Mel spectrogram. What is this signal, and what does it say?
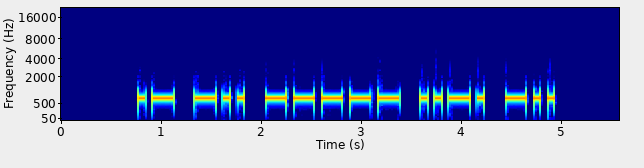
Morse code, heard as a keyed tone, about 17 wpm, 700 Hz. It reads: AD0FD
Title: USA Call Signs - 5 Characters - 3x Character Spacing - 17wpm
